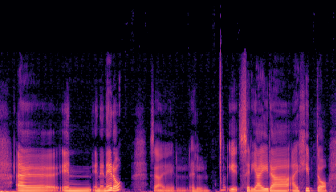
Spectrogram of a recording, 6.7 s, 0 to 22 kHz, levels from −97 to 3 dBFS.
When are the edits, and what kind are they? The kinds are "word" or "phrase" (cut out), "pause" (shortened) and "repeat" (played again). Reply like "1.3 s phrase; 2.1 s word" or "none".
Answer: none

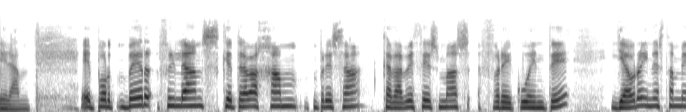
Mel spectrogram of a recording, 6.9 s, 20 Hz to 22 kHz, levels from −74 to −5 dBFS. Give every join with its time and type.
1.1 s word; 3.1 s phrase

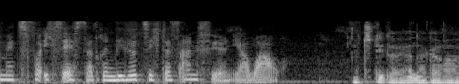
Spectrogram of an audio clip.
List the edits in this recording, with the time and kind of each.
none

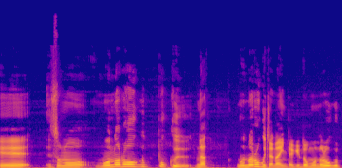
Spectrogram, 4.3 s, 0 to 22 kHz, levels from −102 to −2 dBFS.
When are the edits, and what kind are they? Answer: 2.8 s pause

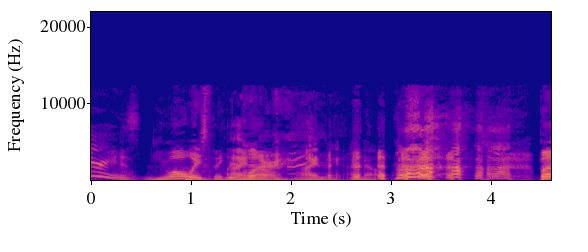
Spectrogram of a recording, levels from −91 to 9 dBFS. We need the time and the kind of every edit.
1.3 s word

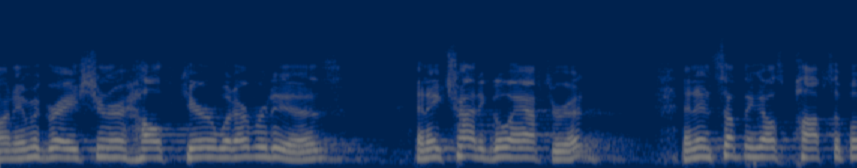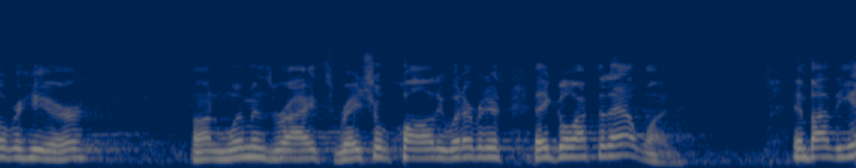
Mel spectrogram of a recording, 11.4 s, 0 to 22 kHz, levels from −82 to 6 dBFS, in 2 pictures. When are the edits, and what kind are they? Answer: none

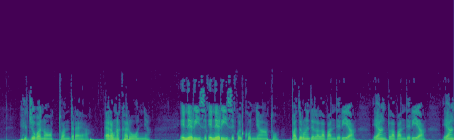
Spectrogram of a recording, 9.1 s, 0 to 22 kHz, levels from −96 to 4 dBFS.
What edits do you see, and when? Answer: 4.2 s repeat; 7.8 s repeat

